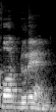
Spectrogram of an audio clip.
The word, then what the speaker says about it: Voordurend: Nama brandnya adalah Forduren. Nah, ini benar salah satu. Benar nggak cara pengucapannya? Benar nggak? Benar.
